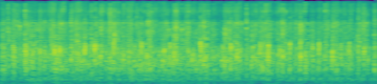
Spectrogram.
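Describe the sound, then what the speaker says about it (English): Big round of applause for the Chino Police Department Honor Guard at a Stater Bros. Markets grand opening and ribbon cutting, a dense, steady wash of many hands clapping throughout, loud and close with no clear talk. "Let's give them another big round of applause."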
